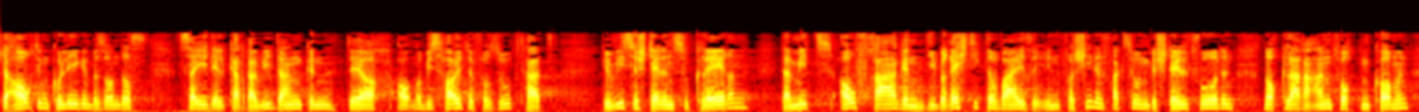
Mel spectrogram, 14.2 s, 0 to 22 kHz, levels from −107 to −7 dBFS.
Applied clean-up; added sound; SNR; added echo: none; none; none; none.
